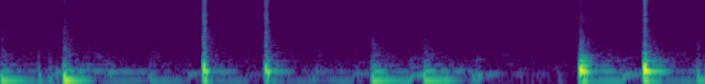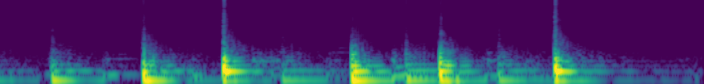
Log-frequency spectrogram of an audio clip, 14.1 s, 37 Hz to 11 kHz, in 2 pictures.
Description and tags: Sounds from objects that are beloved to the participant pupils at the Doctor Puigvert school, in Barcelona. The source of the sounds has to be guessed.
doctor-puigvert, mysounds, sonsdebarcelona, february, 2014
